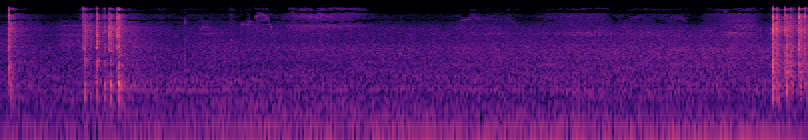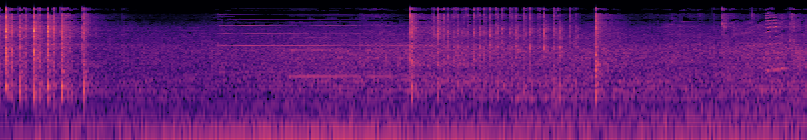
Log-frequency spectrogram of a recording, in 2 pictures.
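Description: Elevator hall call button being pressed, with a burst of rapid clicking about eight seconds in and a shorter one about a second in, over a steady low rumble. A short steady tone sounds at about eleven seconds.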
